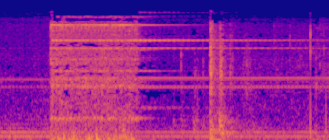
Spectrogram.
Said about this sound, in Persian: ولی این روزبه که با صدای زنگ تلفن بیدار شد.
